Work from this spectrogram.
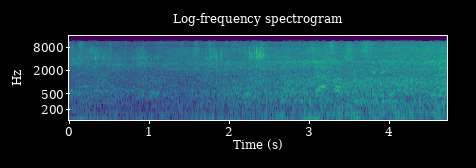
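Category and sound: vehicle, city street traffic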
